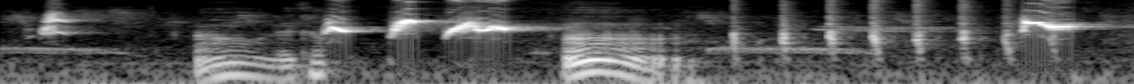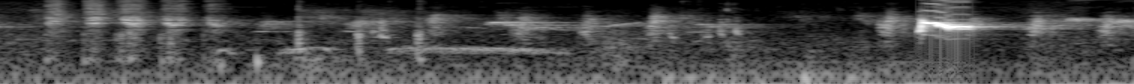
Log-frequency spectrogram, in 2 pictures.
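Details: Caged red-whiskered bulbul with a clear voice gives scattered bright, slurred whistled notes. Low rising-falling harmonic sounds near the start and a run of rapid clicks in the middle break up the phrases.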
